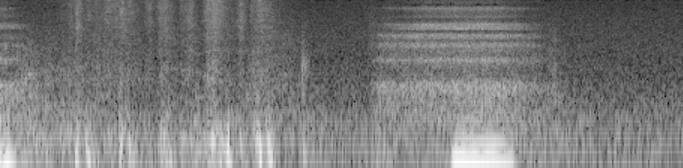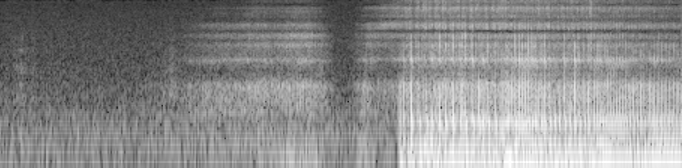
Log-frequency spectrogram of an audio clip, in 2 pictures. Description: When you are tired and the weather is cool, you cannot stop it but snore to the max and then, you’ll be refreshed!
